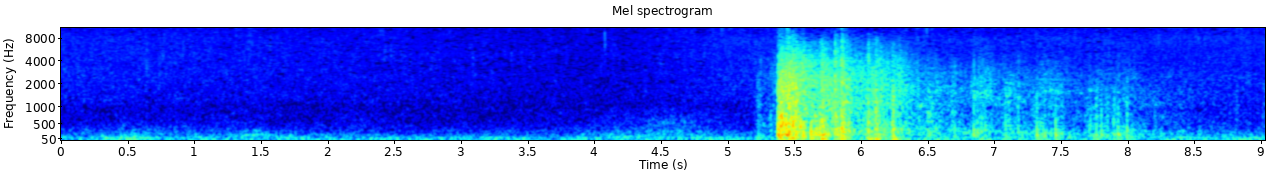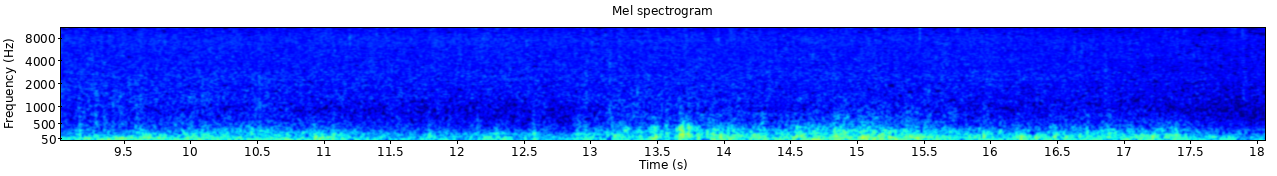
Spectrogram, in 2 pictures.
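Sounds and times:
rain rumble: 0:00.0 - 0:18.0
thunderclap: 0:04.4 - 0:17.9.

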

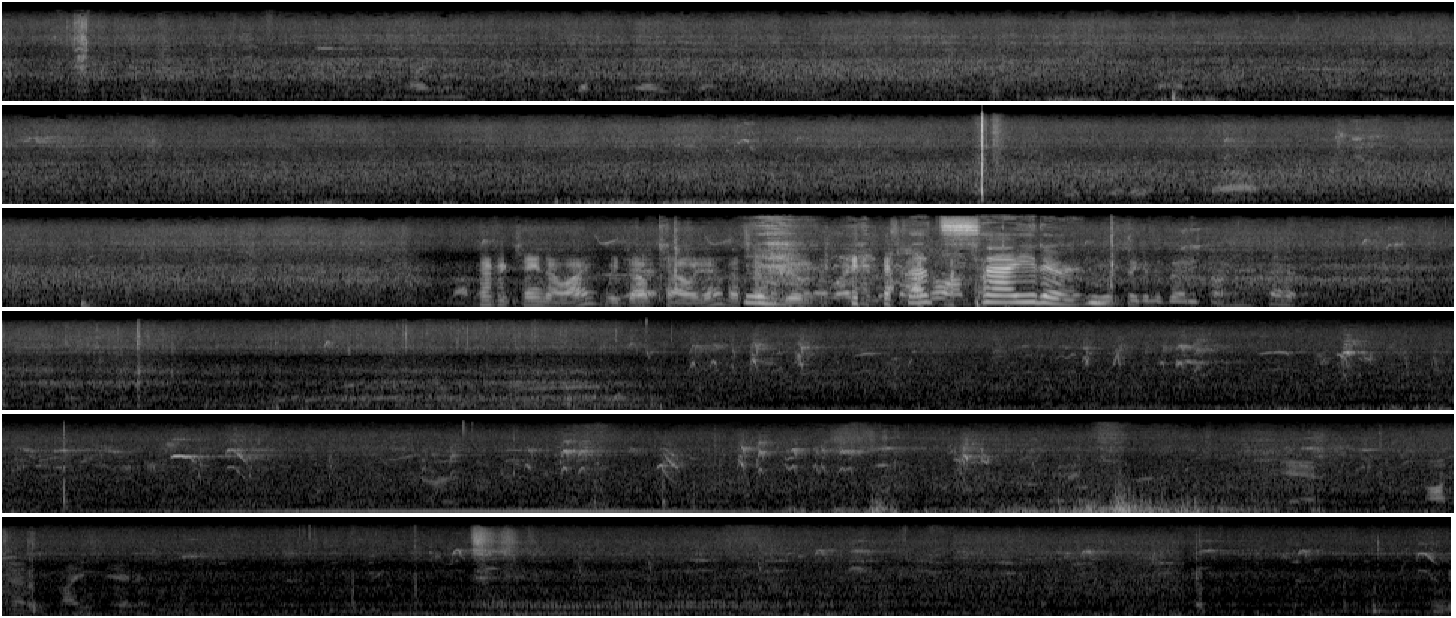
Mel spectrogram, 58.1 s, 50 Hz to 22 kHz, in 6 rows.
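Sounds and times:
birds chirping: 0:32.6 - 0:58.0
steady low hum: 0:49.5 - 0:56.2.

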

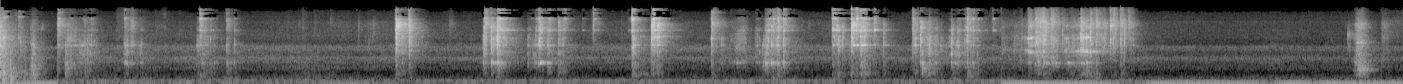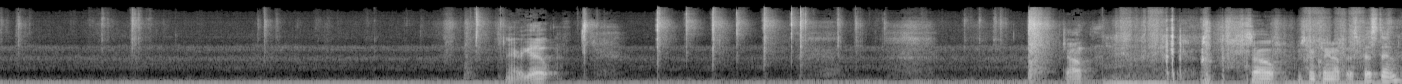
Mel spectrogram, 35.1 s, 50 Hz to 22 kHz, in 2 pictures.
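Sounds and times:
steady low hum: 0:00.0 - 0:35.0
metallic clinks of tools and parts: 0:06.0 - 0:14.2.

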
